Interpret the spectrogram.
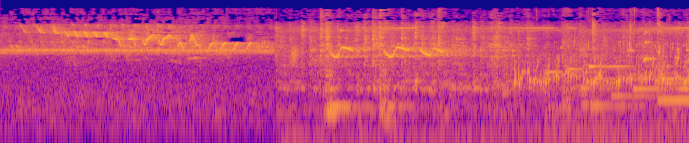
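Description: Birds chirping in quick, repeated high notes over a steady high tone. About three seconds in, the sound cuts to a different mix of bird chirps, and near the end a simple melody of held notes begins.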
